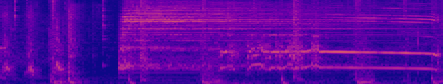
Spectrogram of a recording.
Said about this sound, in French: Je le pogne à chaque fois, le poulet. Exactement, le poulet est tout le temps là. Il est tout le temps à mauvaise place, d'ailleurs. Sortez-moi le poulet du studio. Ça commence à être tannant, travailler avec des poulets en studio.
